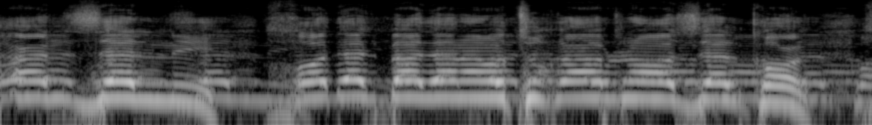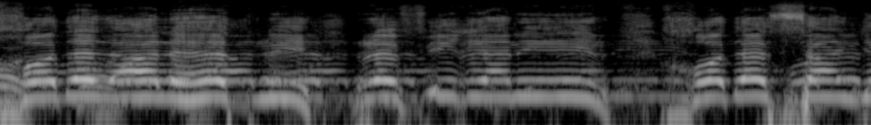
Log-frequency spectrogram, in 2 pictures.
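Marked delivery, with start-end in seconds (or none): none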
